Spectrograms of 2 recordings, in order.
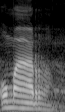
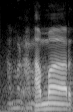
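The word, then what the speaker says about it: عمرو: Abdillahi bin dibacanya kalau begini bukan Umar. Amr karena ada wawunya. Amr bin Al-As.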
